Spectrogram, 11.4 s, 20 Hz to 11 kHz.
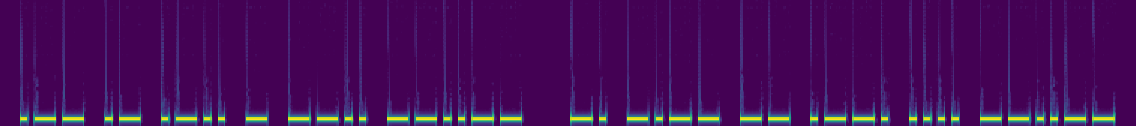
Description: Morse code, heard as a keyed tone, about 17 wpm, 700 Hz. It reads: WALTZ, NYMPH,
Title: Pangram Challenge v2 - 17wpm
